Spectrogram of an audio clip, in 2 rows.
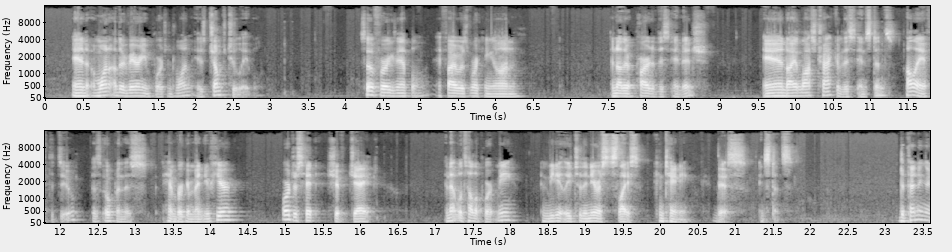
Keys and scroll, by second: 6.4 typing, 21.3 typing, 22.5 typing.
